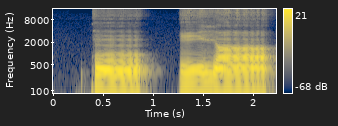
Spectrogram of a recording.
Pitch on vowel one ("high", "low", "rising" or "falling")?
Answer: low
